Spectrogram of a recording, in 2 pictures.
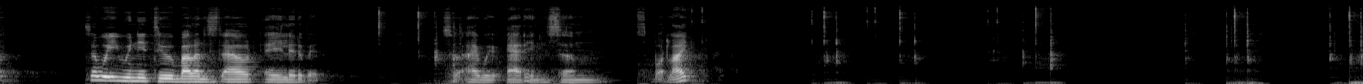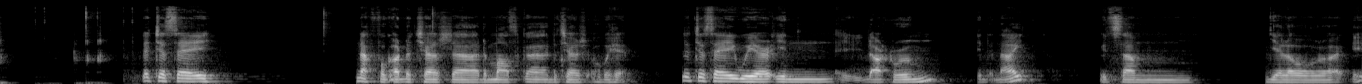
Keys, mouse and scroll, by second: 3.8 shift+a, 7.2-7.8 scroll down 4, 7.6 middle click, 7.9 g, 8.7 r, 10.1 g, 10.1 m, 14.2 g, 16.2 g, 17.9 shift+middle click, 20.2-20.9 scroll down 1.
